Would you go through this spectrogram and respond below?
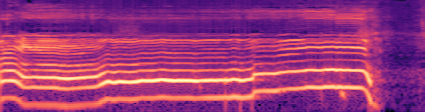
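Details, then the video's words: Funny dog noise: a long, steady, howl-like tone that steps up in pitch twice over nearly four seconds, then cuts off abruptly, indoors. "Funny Dogs' Noises!"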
